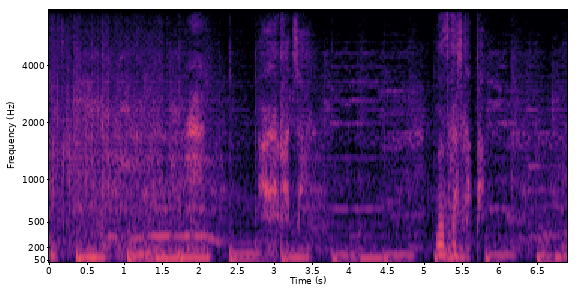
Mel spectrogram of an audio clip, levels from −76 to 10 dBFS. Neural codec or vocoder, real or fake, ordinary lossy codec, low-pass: codec, 16 kHz, 2 kbps, FunCodec, trained on Chinese and English, 25 frames a second; fake; none; none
